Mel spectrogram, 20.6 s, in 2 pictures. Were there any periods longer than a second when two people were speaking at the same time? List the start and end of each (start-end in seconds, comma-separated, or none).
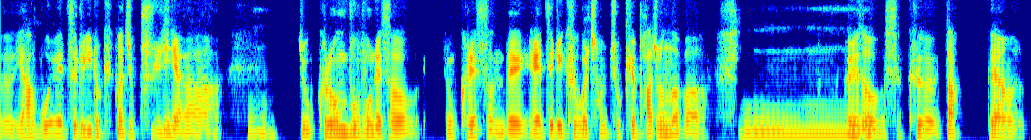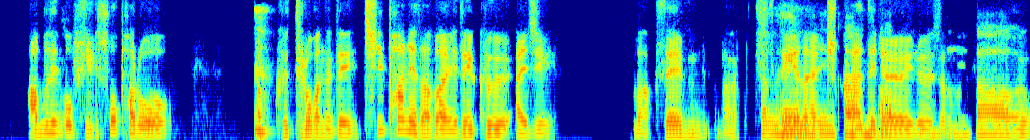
18.1-19.9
